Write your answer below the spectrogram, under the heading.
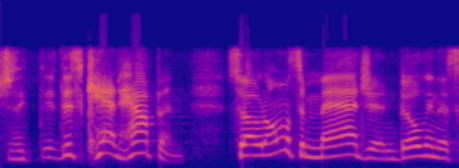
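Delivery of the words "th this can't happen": furious, angry, insistent tone. Retelling what a character says about the plan: imitating an angry character. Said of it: "she's angry about it".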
